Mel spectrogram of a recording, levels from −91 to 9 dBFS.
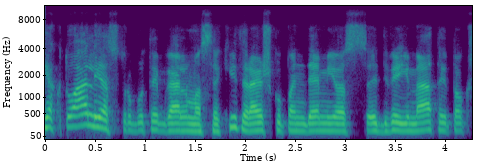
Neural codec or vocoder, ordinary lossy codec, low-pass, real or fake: none; Opus, 32 kbps; 7.2 kHz; real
